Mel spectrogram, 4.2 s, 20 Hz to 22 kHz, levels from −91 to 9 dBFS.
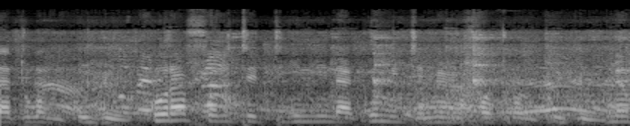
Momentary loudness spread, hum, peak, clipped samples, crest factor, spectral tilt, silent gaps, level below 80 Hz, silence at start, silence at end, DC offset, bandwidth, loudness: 7 LU; none; -6 dBFS; under 0.1%; 18 dB; -1 dB/octave; none; -64 dBFS; 0 s; 0 s; under 0.1%; 16.5 kHz; -24 LUFS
